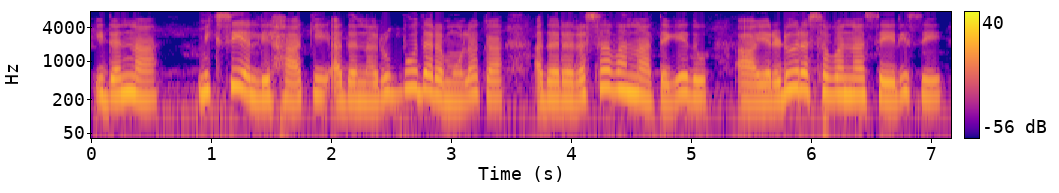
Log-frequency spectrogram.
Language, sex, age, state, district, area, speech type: Kannada, female, 18-30, Karnataka, Uttara Kannada, rural, spontaneous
